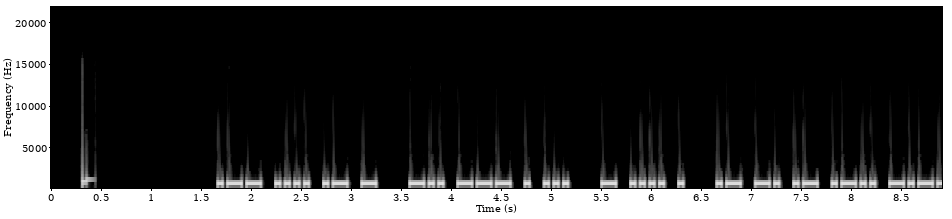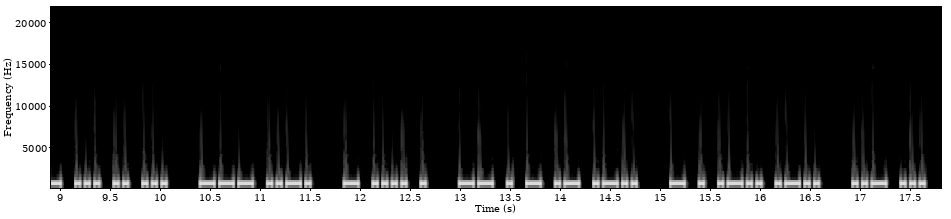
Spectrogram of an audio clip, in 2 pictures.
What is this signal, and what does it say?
Morse code, heard as a keyed tone, about 25 wpm, 700 Hz. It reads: WHAT DOES THE ANALYSIS OF THE METAL TELL US
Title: Sentences from Top 1000 Words - Review Part 6 - 25wpm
